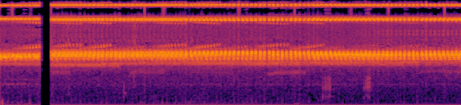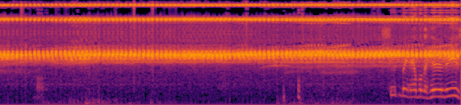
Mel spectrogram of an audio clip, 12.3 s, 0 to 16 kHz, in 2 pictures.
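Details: Great Plains toads calling at night near the first site documented for the species in Brown County, Minnesota, June 27, 2010, caught on a Canon PowerShot SX100: an unbroken, deafening high metallic trill, steady for the whole stretch, with a brief dropout near the start.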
